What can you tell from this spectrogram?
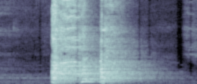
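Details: Two quick, sharp coughs from a K-pop singer of Omega X, half a second apart, in a quiet room.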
